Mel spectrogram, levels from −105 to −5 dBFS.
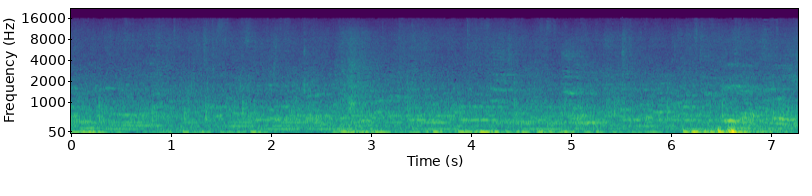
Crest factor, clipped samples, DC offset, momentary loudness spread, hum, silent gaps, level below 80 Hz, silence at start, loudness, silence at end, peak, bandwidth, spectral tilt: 26 dB; under 0.1%; under 0.1%; 15 LU; none; none; -28 dBFS; 0 s; -31 LUFS; 0 s; 0 dBFS; 11.5 kHz; -7.5 dB/octave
